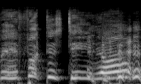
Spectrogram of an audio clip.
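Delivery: furious, high, very loud rant.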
